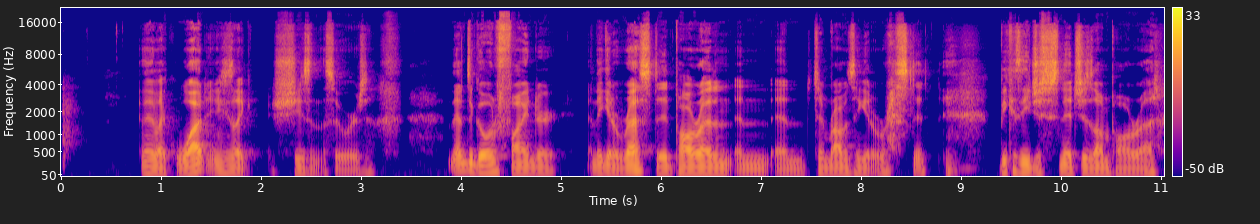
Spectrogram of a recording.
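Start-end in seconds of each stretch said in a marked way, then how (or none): 2.1-3.1 play-acted very flat, low, monotone deadpan delivery. Recounting a favorite movie scene where a character answers the police, imitating a flat delivery. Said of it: "he just very very flatly goes".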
